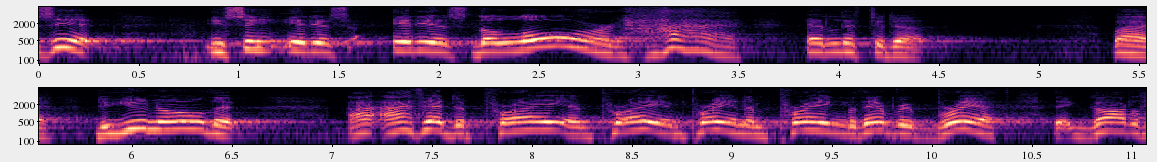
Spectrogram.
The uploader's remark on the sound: Originally preached at the National Sword of the Lord Conference in 2004.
